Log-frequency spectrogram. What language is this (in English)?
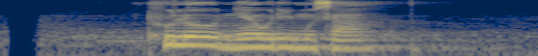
Nepali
